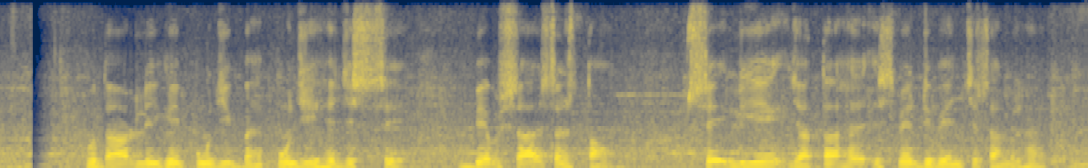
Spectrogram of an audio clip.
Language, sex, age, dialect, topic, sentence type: Hindi, male, 31-35, Marwari Dhudhari, banking, statement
